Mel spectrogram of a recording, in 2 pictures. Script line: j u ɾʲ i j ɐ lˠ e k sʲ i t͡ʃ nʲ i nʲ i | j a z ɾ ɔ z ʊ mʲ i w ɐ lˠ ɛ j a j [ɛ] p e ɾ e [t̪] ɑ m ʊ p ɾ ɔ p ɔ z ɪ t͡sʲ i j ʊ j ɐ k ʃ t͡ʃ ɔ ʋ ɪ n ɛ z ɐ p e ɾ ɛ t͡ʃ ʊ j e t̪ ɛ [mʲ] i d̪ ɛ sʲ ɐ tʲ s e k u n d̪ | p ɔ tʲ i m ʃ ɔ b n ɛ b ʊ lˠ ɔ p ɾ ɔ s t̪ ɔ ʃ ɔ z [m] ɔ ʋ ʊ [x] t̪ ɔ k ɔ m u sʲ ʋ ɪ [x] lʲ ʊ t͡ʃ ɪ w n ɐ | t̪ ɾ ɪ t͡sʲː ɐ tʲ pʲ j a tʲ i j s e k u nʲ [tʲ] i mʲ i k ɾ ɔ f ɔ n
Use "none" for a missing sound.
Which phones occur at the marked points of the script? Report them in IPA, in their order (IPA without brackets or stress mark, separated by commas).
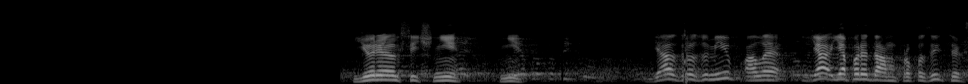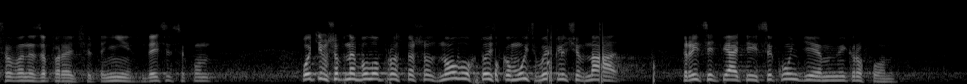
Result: a, d̪, nʲ, n, x, k, dʲ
